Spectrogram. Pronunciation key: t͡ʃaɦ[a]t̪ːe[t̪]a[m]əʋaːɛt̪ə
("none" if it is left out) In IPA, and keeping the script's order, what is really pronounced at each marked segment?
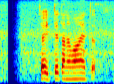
i, t̪, n

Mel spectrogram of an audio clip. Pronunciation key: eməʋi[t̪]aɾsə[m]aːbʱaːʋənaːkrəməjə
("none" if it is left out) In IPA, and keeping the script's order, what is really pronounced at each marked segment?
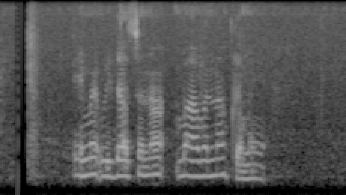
d̪, n

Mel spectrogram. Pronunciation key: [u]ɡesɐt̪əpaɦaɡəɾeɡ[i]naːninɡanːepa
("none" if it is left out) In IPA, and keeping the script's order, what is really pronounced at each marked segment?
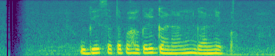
u, a

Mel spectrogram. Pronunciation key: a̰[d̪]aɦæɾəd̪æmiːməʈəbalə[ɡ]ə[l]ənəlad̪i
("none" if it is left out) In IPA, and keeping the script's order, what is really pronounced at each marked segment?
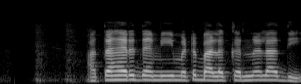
t̪, k, ɾ

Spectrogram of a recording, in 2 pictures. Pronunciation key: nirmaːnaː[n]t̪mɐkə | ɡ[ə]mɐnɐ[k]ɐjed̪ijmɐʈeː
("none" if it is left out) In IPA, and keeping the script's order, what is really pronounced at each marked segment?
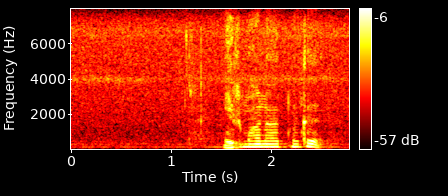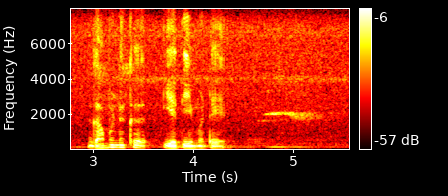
none, ɐ, k

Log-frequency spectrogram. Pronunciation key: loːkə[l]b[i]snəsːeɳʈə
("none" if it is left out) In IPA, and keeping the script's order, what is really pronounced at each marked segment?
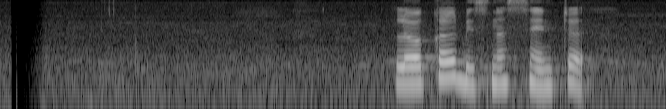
l, i

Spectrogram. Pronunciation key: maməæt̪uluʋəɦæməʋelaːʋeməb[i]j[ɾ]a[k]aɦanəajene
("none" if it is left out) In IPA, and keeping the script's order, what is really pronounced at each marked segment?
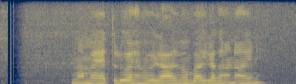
a, l, ɡ

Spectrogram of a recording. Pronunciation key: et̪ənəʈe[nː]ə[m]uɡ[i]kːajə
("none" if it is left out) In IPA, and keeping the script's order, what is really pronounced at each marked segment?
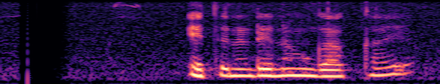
n, m, a

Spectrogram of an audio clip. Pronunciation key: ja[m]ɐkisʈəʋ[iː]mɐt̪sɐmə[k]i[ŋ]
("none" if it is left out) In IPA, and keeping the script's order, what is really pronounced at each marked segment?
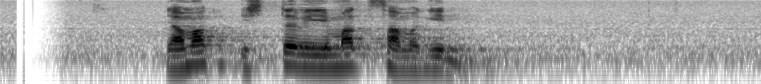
m, iː, ɡ, n

